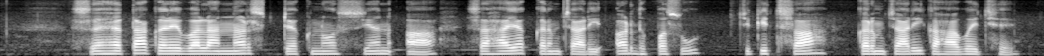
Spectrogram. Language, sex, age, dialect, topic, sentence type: Maithili, male, 18-24, Eastern / Thethi, agriculture, statement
